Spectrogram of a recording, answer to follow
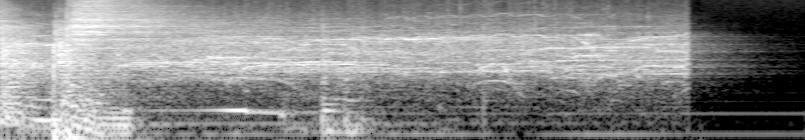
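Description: Live rock band with electric guitars, bass and drum kit striking its closing hit, the sound ringing out and thinning for several seconds. It then cuts off abruptly about seven seconds in, leaving only a faint steady hum.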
